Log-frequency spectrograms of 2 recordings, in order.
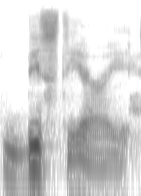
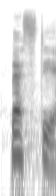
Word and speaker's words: bestiary: Yeah, but that's not how you say it. That's not the proper way to say it. It's bestiary.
